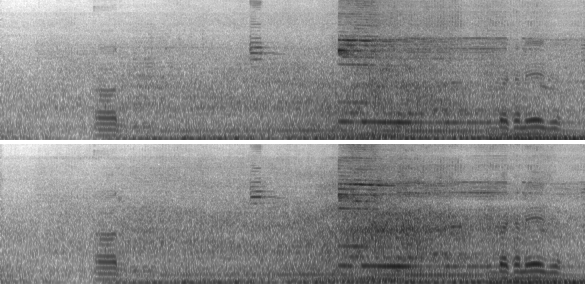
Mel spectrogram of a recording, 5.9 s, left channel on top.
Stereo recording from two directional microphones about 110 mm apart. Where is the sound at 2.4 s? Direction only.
Centre (ahead or behind).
